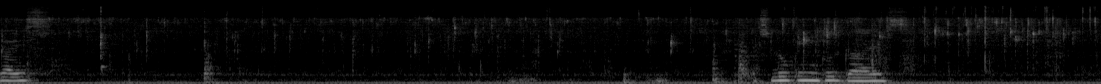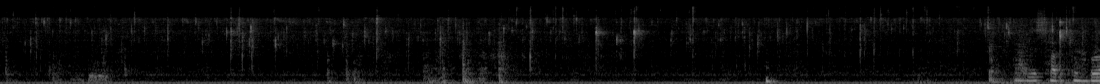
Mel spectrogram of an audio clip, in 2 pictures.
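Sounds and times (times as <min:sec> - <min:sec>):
omelette sizzling in frying pan: 0:00.0 - 0:22.0
spatula scraping pan: 0:06.6 - 0:07.9, 0:20.9 - 0:22.0.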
